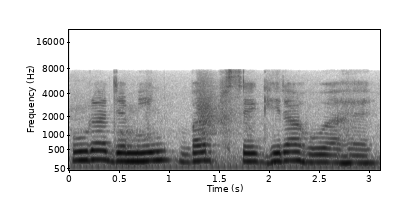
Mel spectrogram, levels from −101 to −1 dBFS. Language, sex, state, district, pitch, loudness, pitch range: Hindi, female, Jharkhand, Ranchi, 200 Hz, -13 LUFS, 180-215 Hz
